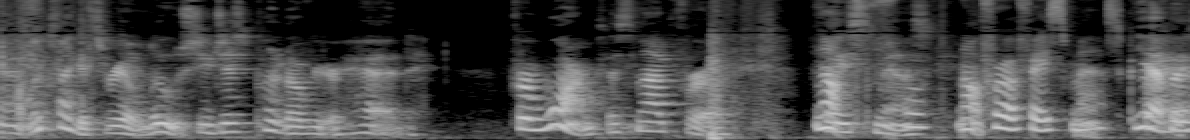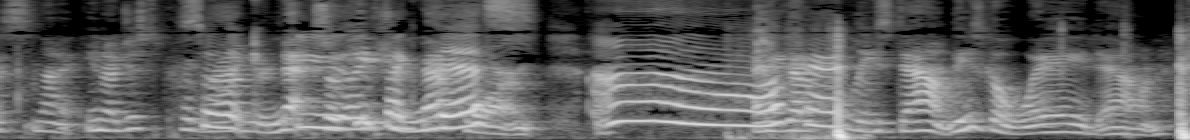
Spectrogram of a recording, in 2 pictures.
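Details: Adult speakers in conversation; typical speech.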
